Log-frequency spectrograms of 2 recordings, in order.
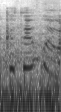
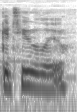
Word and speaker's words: Cthulhu: I'm saying his name wrong, I should be saying Cthulhu.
